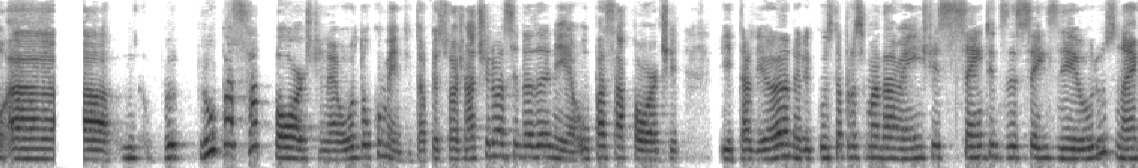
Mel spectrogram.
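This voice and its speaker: A woman, explaining things in a relaxed, conversational way on a live-stream Q&A, with frequent fillers. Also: lowish voice, normal speed, rough recording. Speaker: guest speaker on Italian citizenship. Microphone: remote live-stream call.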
